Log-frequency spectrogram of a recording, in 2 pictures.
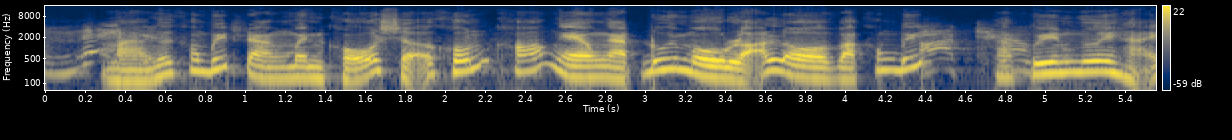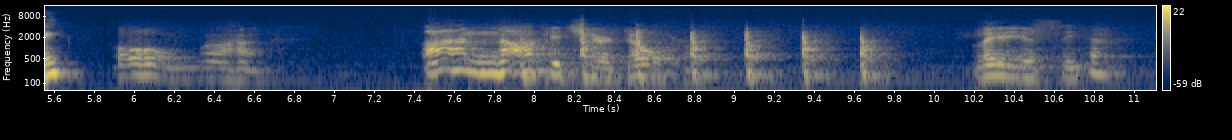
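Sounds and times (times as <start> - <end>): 
speech: 0.2 - 5.7, 7.4 - 8.8, 10.2 - 11.0
sharp raps knocking on a door: 7.9 - 9.9.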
